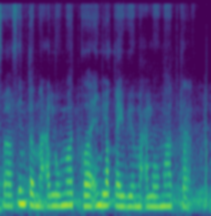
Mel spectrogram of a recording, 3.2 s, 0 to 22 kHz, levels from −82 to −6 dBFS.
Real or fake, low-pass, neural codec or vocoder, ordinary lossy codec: fake; none; codec, 44.1 kHz, 2.6 kbps, SNAC; none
